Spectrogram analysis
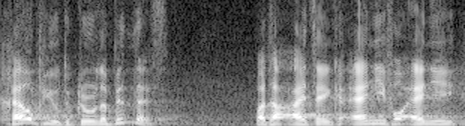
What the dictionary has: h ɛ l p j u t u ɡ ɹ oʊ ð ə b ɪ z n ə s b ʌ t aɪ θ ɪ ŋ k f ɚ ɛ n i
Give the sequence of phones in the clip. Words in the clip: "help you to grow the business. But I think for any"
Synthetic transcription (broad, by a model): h ɛ l p j u t u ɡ ɹ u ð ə b ɪ z n ə s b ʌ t aɪ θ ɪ ŋ k f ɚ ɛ n i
